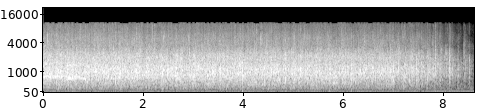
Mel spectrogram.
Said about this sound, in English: This is about the awesome Val McDermid. So give her another massive round of applause.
